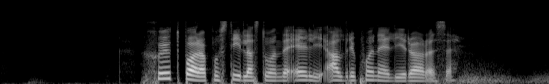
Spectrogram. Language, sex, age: Swedish, female, 25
